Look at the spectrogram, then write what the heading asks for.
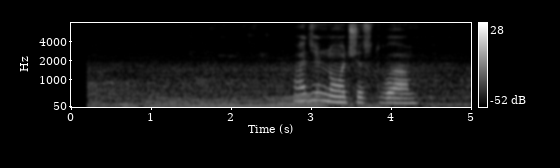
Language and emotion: Russian, sad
